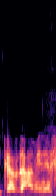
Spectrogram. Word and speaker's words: cardamine: È vero, perché i cavoli e la loro famiglia, anche queste cardamine? – Okay. Sì, cardamine, sì. – Non ho sbagliato l'accento. Cardamine, ma quanto sono brava!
